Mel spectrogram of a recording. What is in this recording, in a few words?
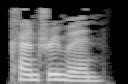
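"countrymen", British English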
